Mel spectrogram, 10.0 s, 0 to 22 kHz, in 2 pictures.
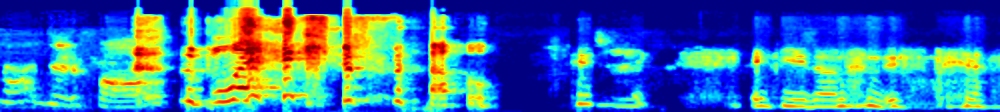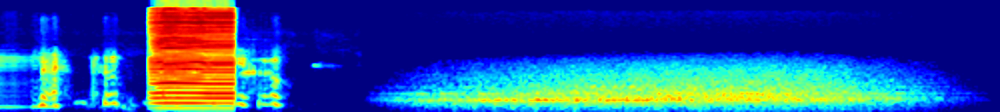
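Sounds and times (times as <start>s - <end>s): noisy hollow swell: 6.9s - 10.0s.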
